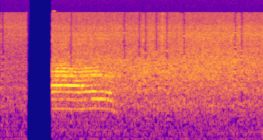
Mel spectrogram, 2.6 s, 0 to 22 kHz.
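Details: Domestic cat from a household of six mixed-breed cats, filmed in February 2023 on the first snowy day; after a brief cut, one bright, harmonic meow of under a second, then quiet background hiss.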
